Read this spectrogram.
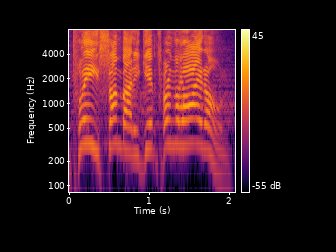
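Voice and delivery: high, loud plea from a preacher; retold desperate yell. Preacher voicing the girl begging for light in her dream, yelling. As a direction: cry out for help as in the retold dream. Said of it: "I started yelling and screaming and crying and saying".

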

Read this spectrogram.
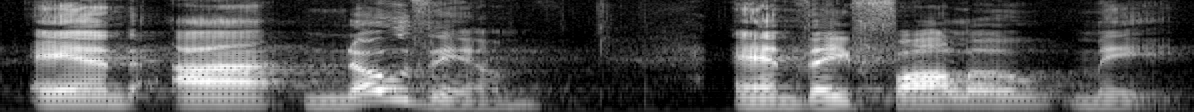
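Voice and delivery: slow scripture quote. Acted.

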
